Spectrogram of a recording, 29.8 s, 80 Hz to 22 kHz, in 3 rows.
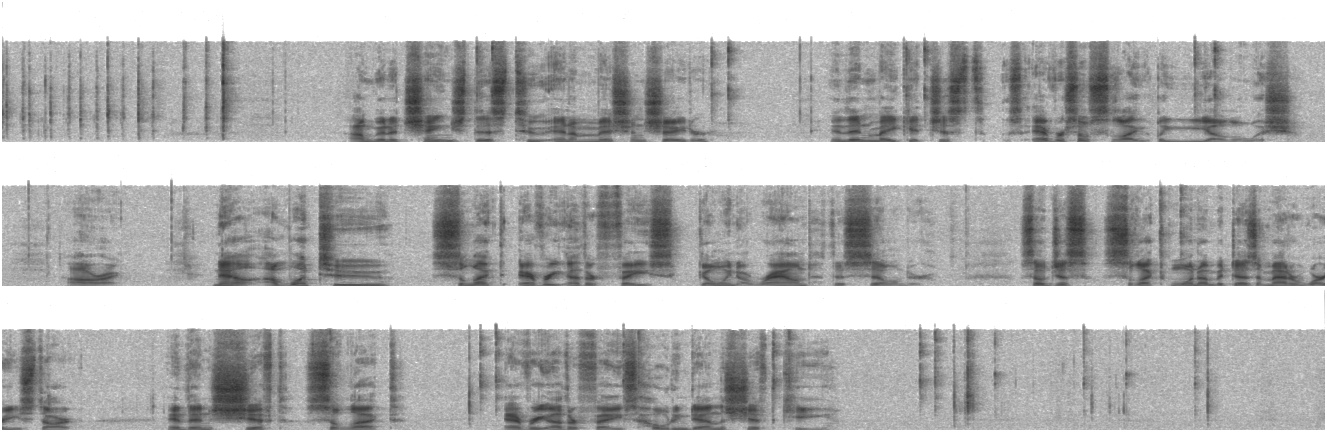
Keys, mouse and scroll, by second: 3.6 click, 6.8 click, 18.6 right click, 22.2-27.0 shift+right click, 27.3 middle click, 28.2 shift+middle click.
